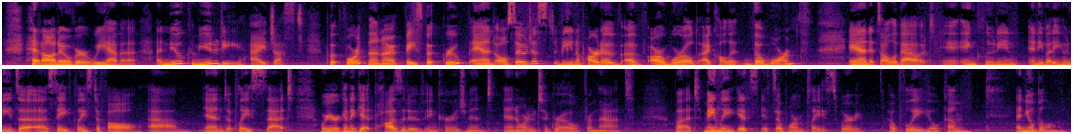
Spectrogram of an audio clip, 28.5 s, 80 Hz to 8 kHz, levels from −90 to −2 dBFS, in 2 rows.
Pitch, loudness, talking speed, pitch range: 190 Hz, -29 LUFS, 165 wpm, 175-215 Hz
